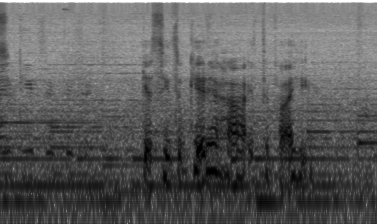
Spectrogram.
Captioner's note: foreign language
